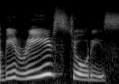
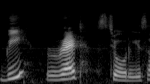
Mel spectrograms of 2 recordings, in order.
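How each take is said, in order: First: "read" with a long ee, like "reed"; present-tense "read". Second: "read" with a short e, like "red"; past-tense "read". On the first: Teacher showing the present tense, "read" said as "reed". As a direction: say "read" to rhyme with "need". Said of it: "അപ്പൊ റീഡ് പറഞ്ഞു". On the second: Teacher showing the past tense, "read" said as "red". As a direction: say "read" to rhyme with "bed". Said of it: "pronounce ചെയ്യുമ്പോൾ റെഡ് എന്ന് വായിക്കും". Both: Shown as a demonstration.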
